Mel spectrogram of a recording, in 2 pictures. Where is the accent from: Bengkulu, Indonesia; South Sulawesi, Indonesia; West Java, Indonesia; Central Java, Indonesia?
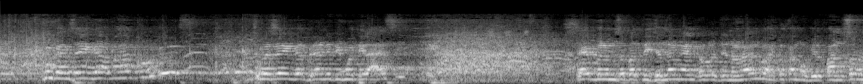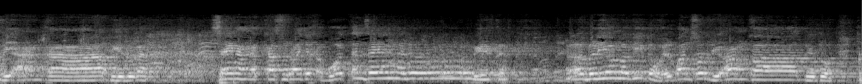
West Java, Indonesia; Padahal orang Sunda saya, tapi ini ketularan sama beliau. Saya itu orang Sunda, ini ketularan.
